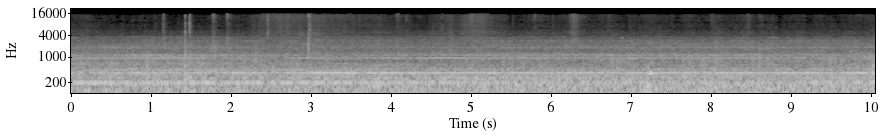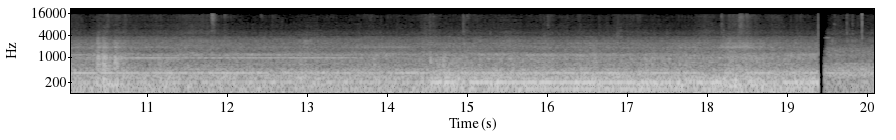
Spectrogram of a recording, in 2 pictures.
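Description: Seibu Laview 001 series electric train running, heard from inside the passenger cabin: a steady low rumble with a few steady humming tones on top, growing somewhat louder about two-thirds of the way through. It breaks off sharply near the end.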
